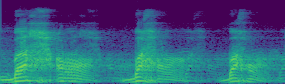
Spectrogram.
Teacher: berwakaf pada ro juga ro sukun jadi Harus kedengaran juga rnya ra dalam kondisi seperti itu dibaca tebal tafkhim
